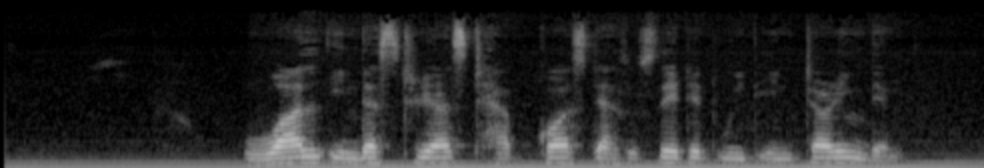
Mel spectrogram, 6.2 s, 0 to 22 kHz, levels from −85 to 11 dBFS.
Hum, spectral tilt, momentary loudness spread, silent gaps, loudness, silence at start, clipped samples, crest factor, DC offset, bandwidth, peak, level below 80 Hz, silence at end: none; -5 dB/octave; 22 LU; none; -24 LUFS; 0.05 s; under 0.1%; 18 dB; under 0.1%; 16 kHz; -8 dBFS; -36 dBFS; 0 s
